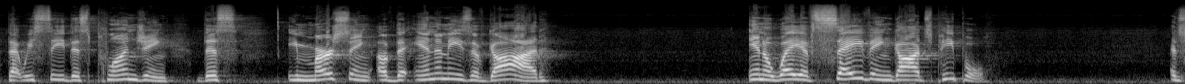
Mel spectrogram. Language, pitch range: English, 140-215 Hz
